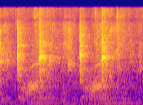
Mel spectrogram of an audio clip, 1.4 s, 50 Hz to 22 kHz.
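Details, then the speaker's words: Household water pump short cycling with the tap opened wider; rapid clicking four to five times a second over a water hiss. Cause: the pressure tank has lost its air or nitrogen charge (rated 0.9 kg/cm², about 0.9 bar), held by an internal diaphragm. Fix: replace the tank. "Nah, udara di dalam ini kalau hilang itu maka bunyinya akan cetak-cetak seperti ini."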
